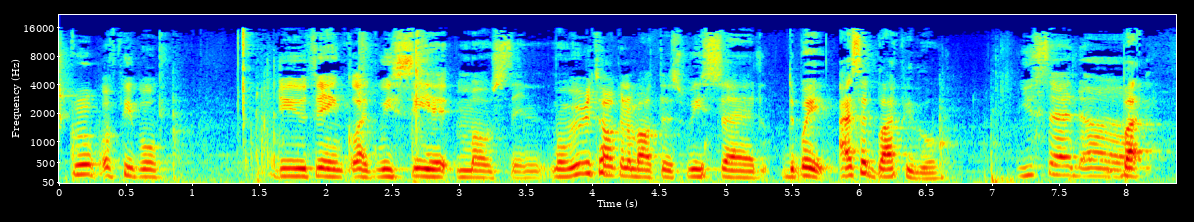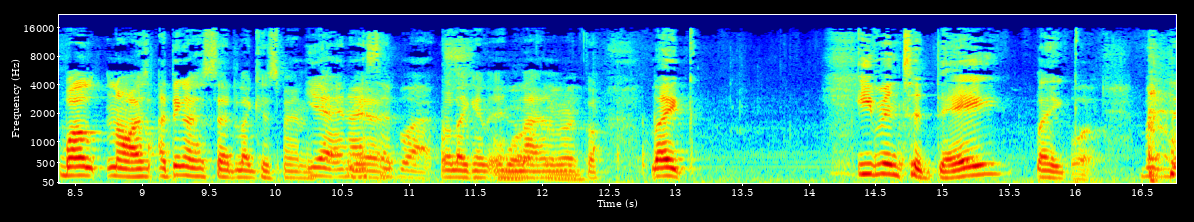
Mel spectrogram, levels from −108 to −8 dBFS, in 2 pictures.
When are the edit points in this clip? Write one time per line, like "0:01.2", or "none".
0:05.3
